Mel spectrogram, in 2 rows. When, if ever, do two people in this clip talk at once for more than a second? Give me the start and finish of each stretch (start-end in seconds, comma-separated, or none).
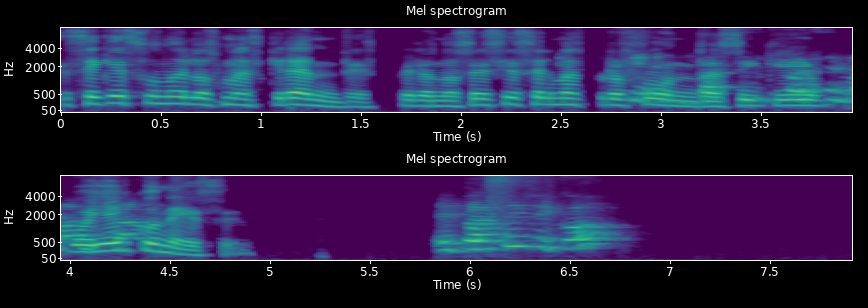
2.8-4.5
